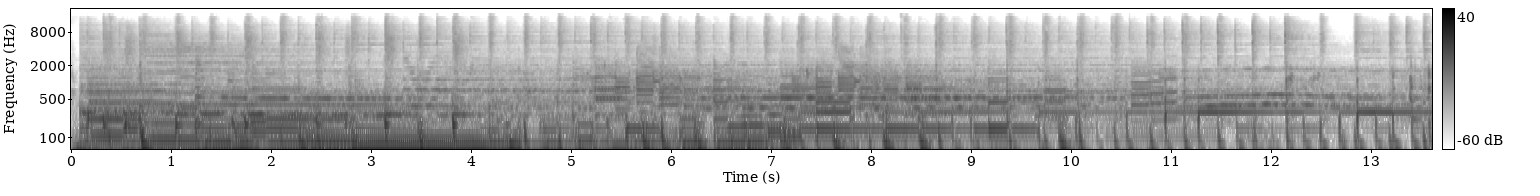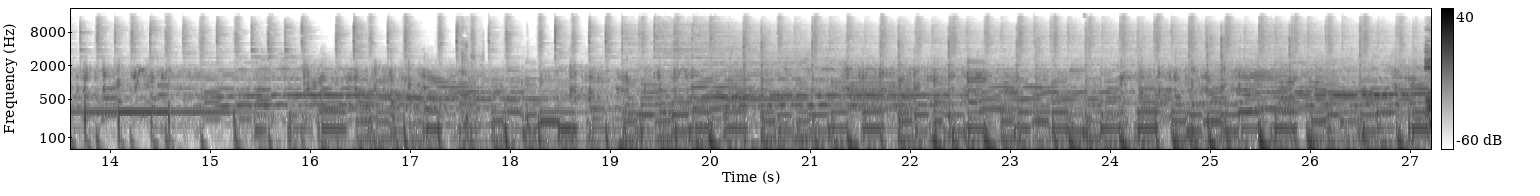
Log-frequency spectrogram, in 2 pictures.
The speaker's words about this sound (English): So, if you're listening for the jingle, here the fuck it is, dude.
